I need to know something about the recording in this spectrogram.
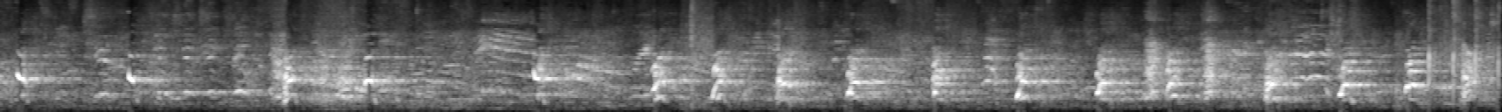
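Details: Clumber Spaniel barking in rapid, repeated yelps, about one burst every second for fifteen seconds. The bursts are high and ringing, with whining tones between them and a person talking in the background.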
